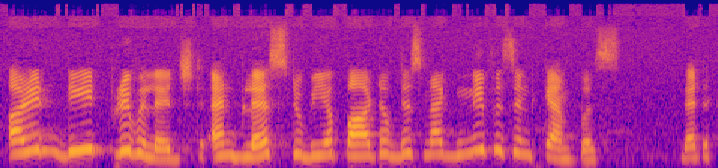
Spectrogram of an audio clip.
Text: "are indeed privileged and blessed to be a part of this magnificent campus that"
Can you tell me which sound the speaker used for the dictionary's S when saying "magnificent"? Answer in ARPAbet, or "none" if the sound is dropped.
S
